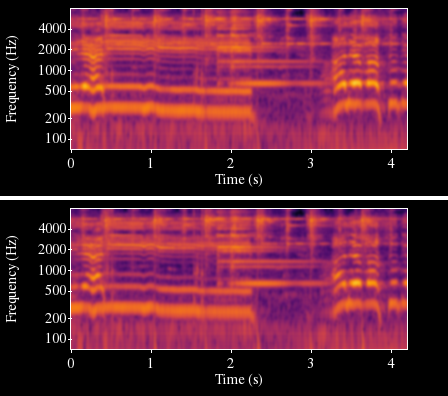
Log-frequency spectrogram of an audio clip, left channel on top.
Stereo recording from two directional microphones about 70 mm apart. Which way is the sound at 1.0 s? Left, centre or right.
Left.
